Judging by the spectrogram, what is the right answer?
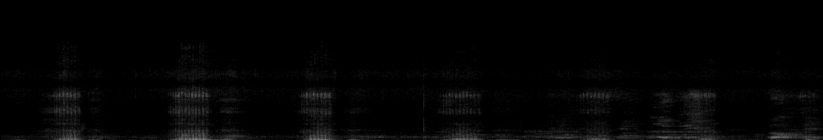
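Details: Black female East European Shepherd dog snoring while asleep: soft, quick snuffling snores about once a second, fading into lighter breathy sounds.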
